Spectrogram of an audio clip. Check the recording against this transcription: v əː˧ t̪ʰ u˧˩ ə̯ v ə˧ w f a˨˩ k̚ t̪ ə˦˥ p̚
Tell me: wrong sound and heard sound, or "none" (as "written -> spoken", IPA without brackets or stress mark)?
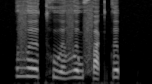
none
